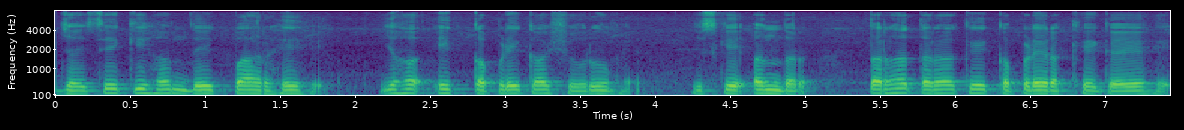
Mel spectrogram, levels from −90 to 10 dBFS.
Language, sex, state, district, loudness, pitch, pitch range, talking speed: Hindi, male, Jharkhand, Sahebganj, -17 LUFS, 135 Hz, 125-140 Hz, 170 wpm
